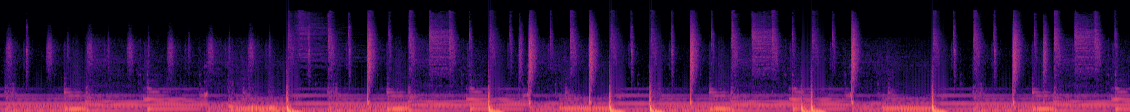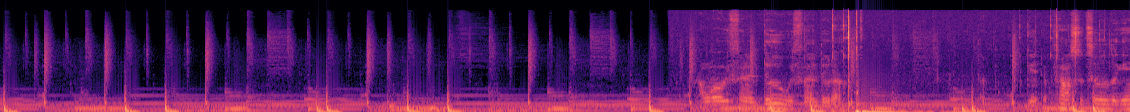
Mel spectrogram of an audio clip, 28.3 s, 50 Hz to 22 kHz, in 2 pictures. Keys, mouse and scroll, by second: 4.4 click, 7.6 -, 7.7 click, 7.8 -, 7.9 =, 8.1 =, 8.3 click, 9.6 click, 9.7 click, 10.5 click, 13.1 click, 16.9 click, 17.4 click, 18.2 -, 18.3 scroll up 2, 18.7 =, 18.8 scroll down 2, 19.0 click, 19.6 click, 20.5 -, 20.7 click, 20.9 click, 21.7 click, 22.3 -, 22.3-23.2 scroll up 4, 25.8 click.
